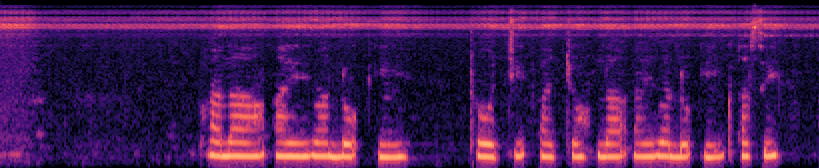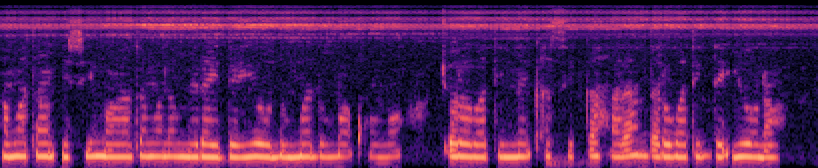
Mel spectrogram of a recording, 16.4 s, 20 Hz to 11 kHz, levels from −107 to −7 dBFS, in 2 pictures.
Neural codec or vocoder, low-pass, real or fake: none; 9.9 kHz; real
